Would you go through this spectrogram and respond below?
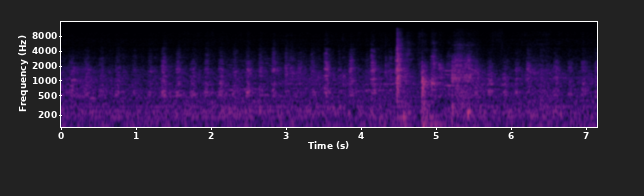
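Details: Panting Bakharwal dog from a breeding kennel, quick airy breaths repeating about three times a second, fairly regular, with a couple of sharper clicks and rustles near the middle against a hissy background.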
